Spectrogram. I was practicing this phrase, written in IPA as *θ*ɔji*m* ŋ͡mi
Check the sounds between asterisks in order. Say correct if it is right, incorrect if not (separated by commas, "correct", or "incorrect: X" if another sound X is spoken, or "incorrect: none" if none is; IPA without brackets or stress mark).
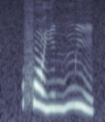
incorrect: f, incorrect: ŋ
